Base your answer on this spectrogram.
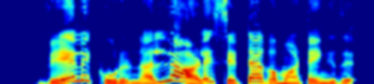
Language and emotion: Tamil, angry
